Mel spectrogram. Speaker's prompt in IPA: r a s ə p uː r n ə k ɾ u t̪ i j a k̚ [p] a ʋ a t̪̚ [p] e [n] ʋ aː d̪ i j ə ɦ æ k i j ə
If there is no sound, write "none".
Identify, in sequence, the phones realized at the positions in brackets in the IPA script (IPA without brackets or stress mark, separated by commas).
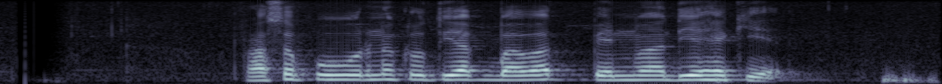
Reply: b, p, n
